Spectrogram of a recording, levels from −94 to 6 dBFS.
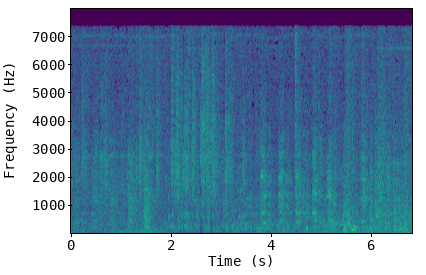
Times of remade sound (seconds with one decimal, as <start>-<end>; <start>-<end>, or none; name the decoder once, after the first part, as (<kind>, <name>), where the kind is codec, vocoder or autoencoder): none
